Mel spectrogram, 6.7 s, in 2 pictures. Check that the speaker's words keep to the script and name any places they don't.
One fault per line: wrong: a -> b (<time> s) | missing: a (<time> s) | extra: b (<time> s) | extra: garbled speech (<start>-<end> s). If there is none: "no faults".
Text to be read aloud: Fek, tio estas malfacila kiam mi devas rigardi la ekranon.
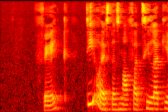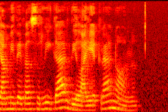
no faults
